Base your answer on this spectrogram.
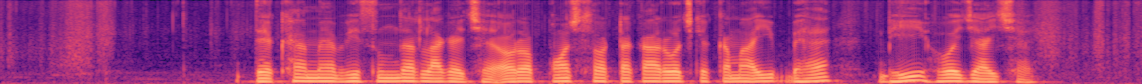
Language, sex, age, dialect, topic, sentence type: Maithili, male, 18-24, Angika, agriculture, statement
